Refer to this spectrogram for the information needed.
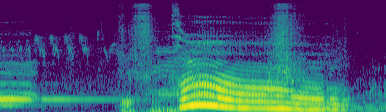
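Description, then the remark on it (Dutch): A hungry bear growls loudly as it lumbers toward sheep, one long roaring call that swells, then slowly sinks, after a few softer grunting sounds at the start. “Een hongerige beer hobbelt naar de schapen toe.”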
